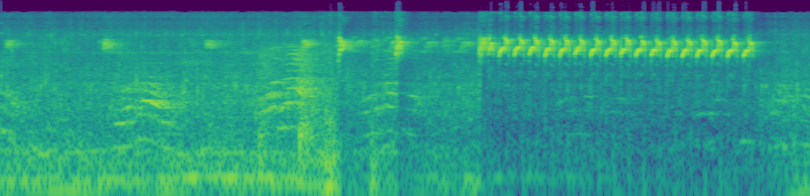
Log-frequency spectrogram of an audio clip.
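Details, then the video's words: Sogon bird in a tutor recording for training cage birds: a person talks and water splashes at first, then a fast, high, evenly repeated trill runs for about two seconds. "masteran burung sogon"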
